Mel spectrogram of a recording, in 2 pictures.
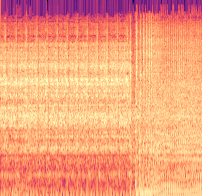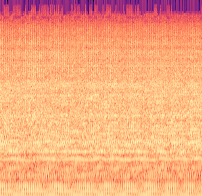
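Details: Lawn mower after carburetor repair, fuel turned back on and bowl filled: engine catches about three seconds in and settles into a steady, even running note with no misses or stumbles.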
